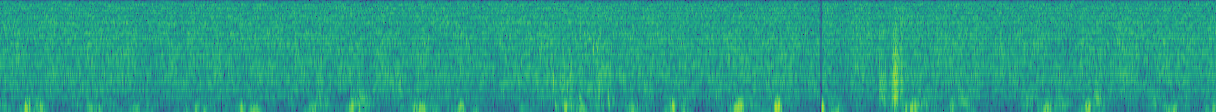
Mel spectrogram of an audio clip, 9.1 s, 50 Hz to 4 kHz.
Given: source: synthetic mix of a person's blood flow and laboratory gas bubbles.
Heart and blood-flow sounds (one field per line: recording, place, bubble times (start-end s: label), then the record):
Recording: Doppler ultrasound of blood flow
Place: precordium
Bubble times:
4.12-4.60 s: bubbles
From the record:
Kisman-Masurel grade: 211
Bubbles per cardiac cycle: several, 3 to 8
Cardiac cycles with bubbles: 1 to 10%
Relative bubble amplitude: barely perceptible (0.100 to 0.250)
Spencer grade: 1 (occasional bubble signal discernible with the cardiac motion signal, with majority of cardiac periods free of bubbles)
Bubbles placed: anywhere in the cardiac cycle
